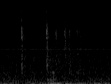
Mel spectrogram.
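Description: A few faint, quick keystrokes typing a command on a computer keyboard, soft clicks over a steady low hiss with no voices.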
